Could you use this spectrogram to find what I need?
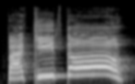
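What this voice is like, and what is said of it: Shouting. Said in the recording (Spanish): “¿por qué me estás gritando?”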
